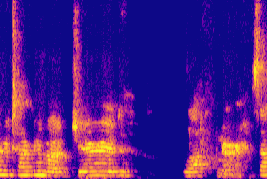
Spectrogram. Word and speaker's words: Loughner: It's like it stops there. Loughner. Who knows? Yeah, it's a silent H. Loughner.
